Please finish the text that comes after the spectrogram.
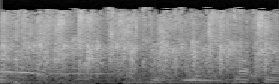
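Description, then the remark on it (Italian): A studio audience applauds steadily for the recovery of a guitar, a dense crackle of many hands clapping at once, with voices mixed faintly underneath the sustained clapping. “noi l'abbiamo trovata, un applauso perché abbiamo ritrovato la chitarra”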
